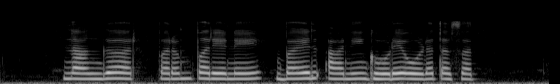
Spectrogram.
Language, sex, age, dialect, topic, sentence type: Marathi, female, 18-24, Southern Konkan, agriculture, statement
